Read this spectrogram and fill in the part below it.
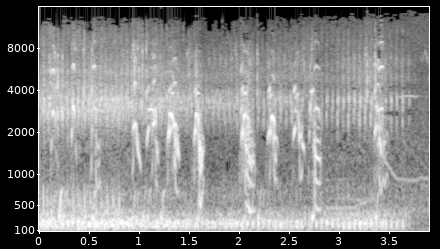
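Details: Group of sharp-tailed grouse at Namekagon Barrens, northern Wisconsin, in April, recorded on a Canon 5D Mark II with two Sennheiser ME67 microphones: choppy downslurred clucks over a low purring rattle that drops away, leaving a faint tone.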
